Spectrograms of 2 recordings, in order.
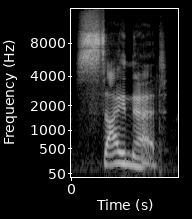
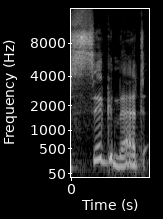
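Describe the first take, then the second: First: The first syllable does not sound like 'sig'. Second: The first syllable sounds like 'sig' in signature. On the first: The speaker calls it wrong. "purposely mispronounce it as Signet" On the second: The speaker calls it right. "as in signature"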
